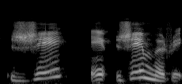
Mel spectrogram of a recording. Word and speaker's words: j'aimerais: It's pronounced as AI is pronounced as A, and S at the end is silent, so it would be j'aimerais.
